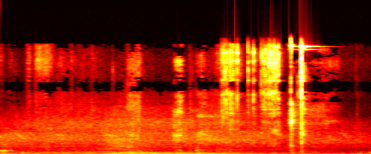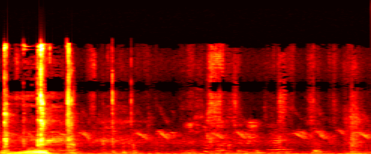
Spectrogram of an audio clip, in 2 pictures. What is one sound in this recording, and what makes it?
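A ratchet wrench clicks as metal bolts are turned.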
